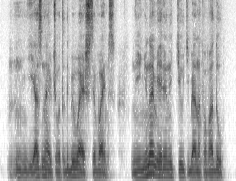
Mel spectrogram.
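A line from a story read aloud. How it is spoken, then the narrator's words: Muttered. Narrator (Russian): пробормотал он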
